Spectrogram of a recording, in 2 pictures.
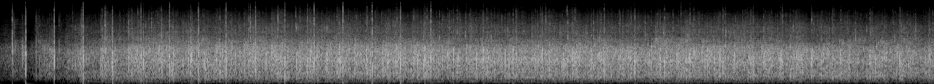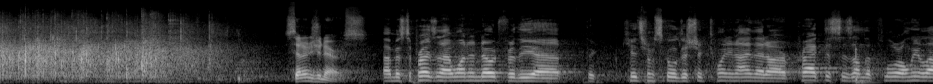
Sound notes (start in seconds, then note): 5.2 applause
